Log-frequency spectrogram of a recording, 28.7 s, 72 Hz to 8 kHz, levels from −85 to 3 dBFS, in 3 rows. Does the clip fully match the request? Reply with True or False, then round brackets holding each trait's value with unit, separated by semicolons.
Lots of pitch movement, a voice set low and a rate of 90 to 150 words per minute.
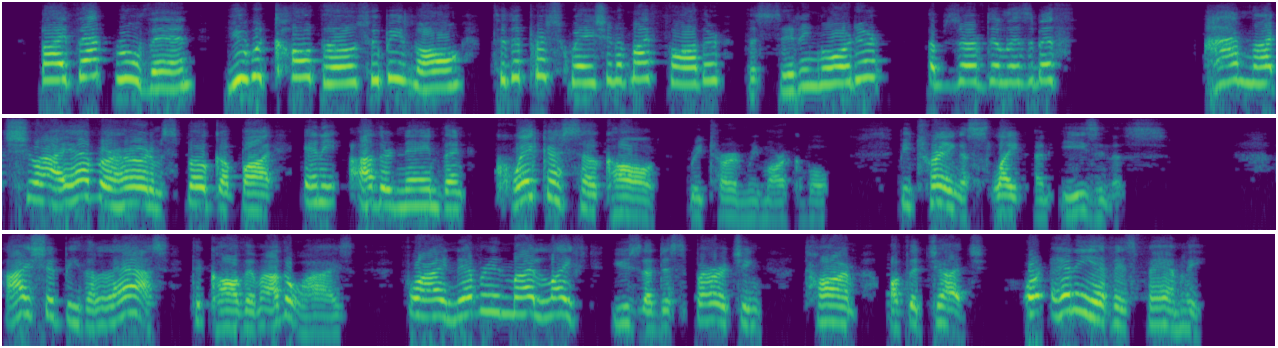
False (7.7 semitones; 240 Hz; 145 wpm)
